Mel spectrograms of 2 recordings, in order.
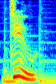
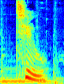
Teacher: Again, the D is voiced and T is voiceless.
